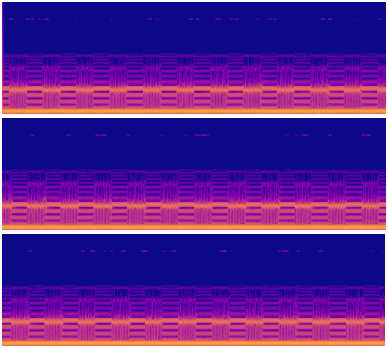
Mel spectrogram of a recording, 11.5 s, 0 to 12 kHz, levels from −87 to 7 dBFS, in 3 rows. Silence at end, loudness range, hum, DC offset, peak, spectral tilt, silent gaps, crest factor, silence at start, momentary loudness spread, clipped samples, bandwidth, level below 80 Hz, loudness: 0 s; 0 LU; none; under 0.1%; -10 dBFS; -13 dB/octave; none; 6 dB; 0 s; 0 LU; under 0.1%; 1.6 kHz; -36 dBFS; -18 LUFS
